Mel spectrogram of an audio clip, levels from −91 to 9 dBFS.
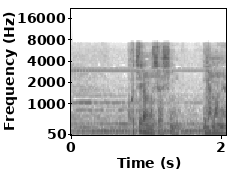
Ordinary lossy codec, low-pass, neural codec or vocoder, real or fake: none; 7.2 kHz; none; real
